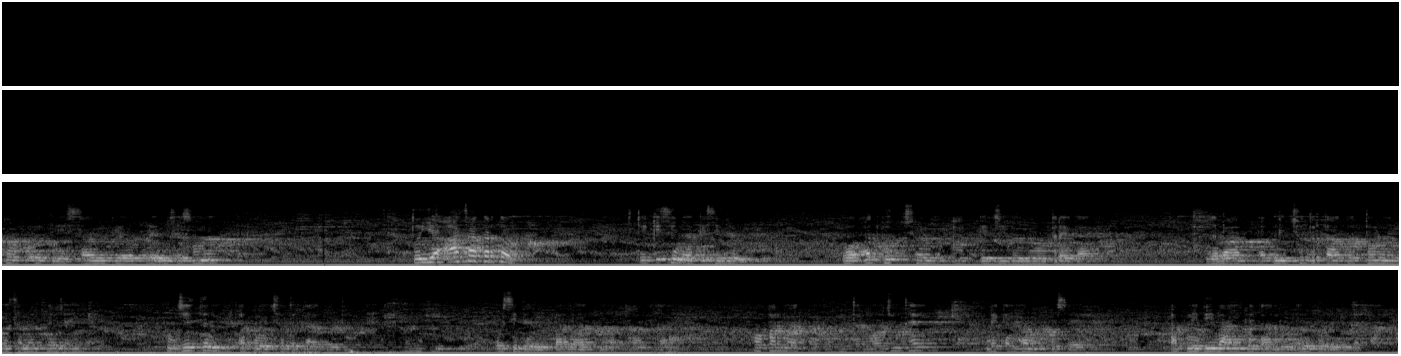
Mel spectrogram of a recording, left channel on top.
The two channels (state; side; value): silent; left; 53 dB below the other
